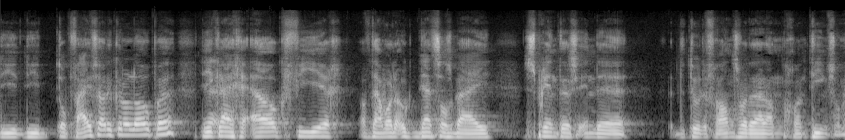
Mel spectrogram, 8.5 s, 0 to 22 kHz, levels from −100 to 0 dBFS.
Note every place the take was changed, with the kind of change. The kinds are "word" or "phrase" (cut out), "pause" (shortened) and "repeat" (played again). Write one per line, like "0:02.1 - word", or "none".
none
